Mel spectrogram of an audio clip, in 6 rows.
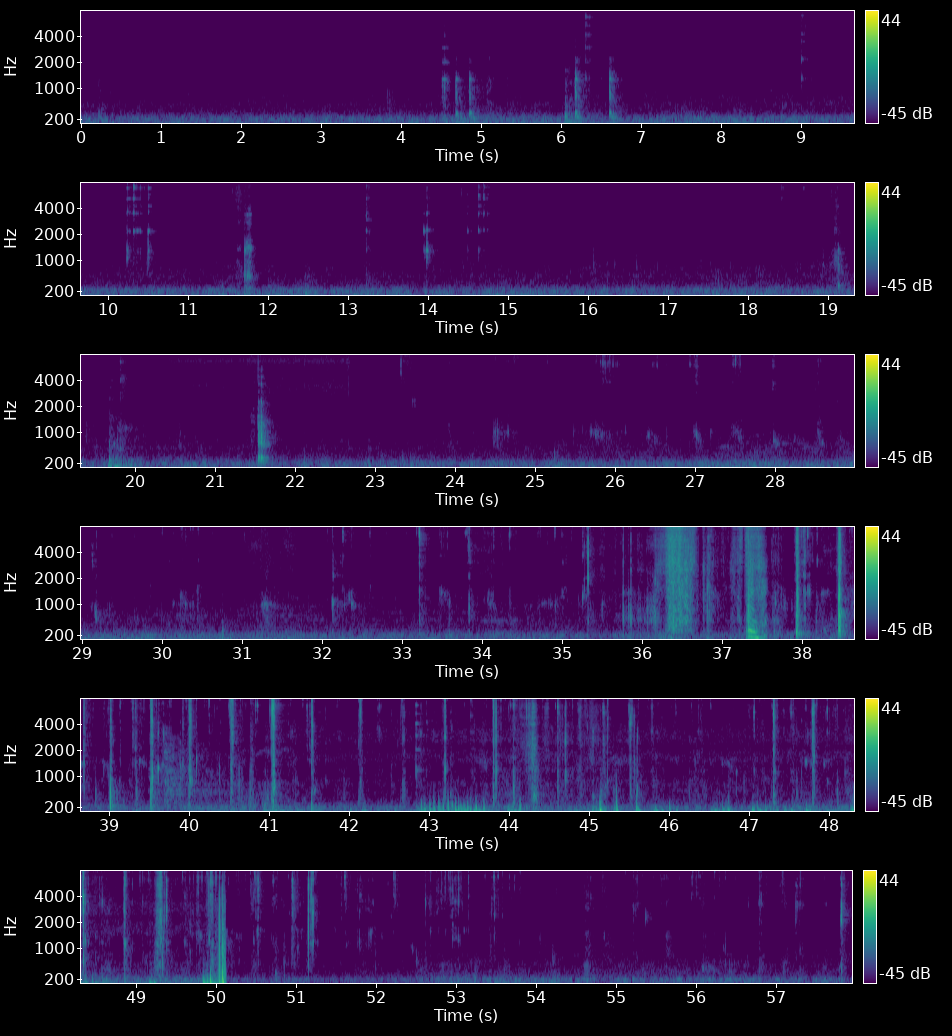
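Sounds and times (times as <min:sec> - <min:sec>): chewing and crunching: 0:24.4 - 0:57.9.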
